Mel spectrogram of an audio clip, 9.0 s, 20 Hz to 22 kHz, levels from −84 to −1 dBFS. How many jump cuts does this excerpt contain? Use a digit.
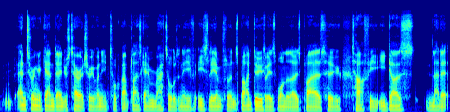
2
